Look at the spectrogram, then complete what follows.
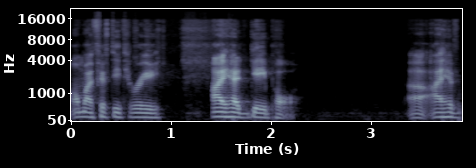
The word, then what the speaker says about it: Gabe Hall: Is there a different way to say Gabe Hall? It's just funny. How would you say it? Say his name. Gabe Hall. And I said Gabe Hall.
